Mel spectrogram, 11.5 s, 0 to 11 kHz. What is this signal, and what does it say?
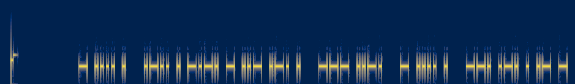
Morse code, heard as a keyed tone, about 22 wpm, 700 Hz. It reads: THE LECTURE OF THE GREAT
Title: Sentences from Top 1600 Words 22wpm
